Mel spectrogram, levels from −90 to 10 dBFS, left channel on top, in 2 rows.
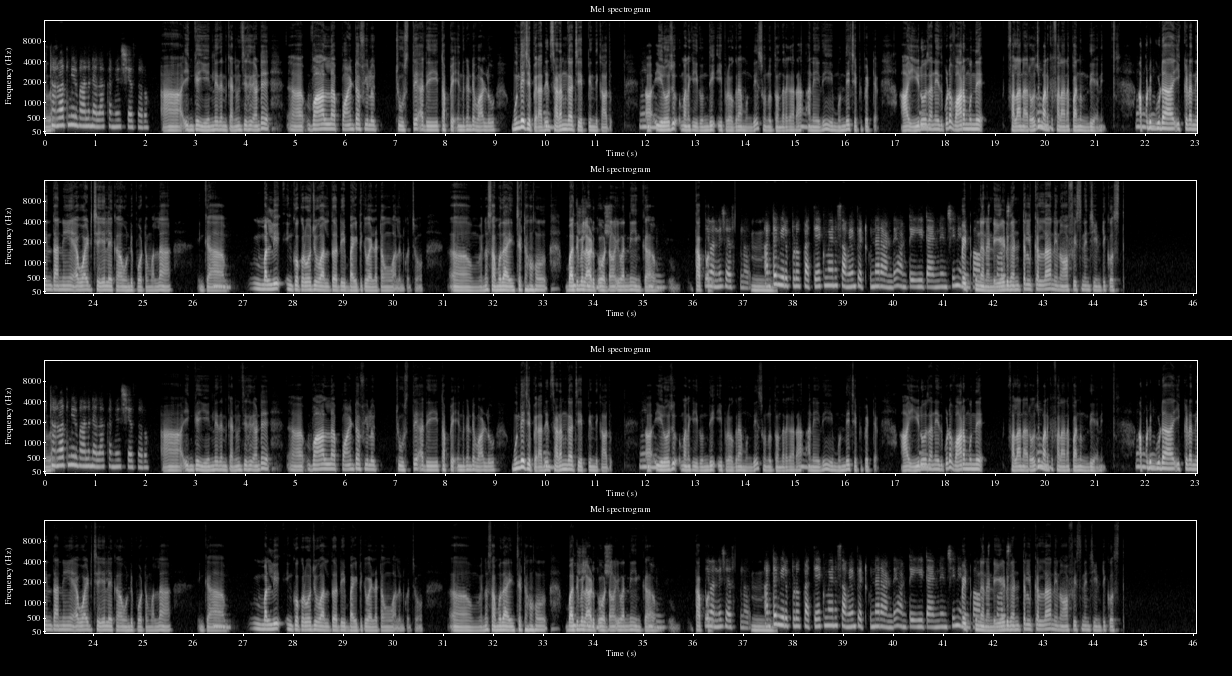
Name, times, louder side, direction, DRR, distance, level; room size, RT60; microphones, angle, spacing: voice 1, 0.0-2.1 10.0-10.2 11.9-12.4 15.1-15.3 17.5-17.7 19.8-20.1 21.8-22.3 26.4-26.8 33.6-34.4 35.1-35.5 36.2-37.2 37.4-41.8 42.1-42.3, equal, 15° left, 4.9 m, -28 dB
voice 2, 2.3-6.6 7.0-9.0 9.3-11.3 12.0-16.5 16.9-18.8 19.3-21.2 21.6-25.6 26.1-26.7 27.2-30.6 31.1-35.7 36.1-36.4 37.2-37.6 41.4-44.6, left 2 dB, 80° left, 2.8 m, -24 dB
head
